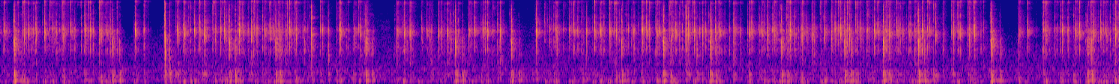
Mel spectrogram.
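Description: A grey aluminum FROG MINI mechanical keyboard with blue and purple plastic keycaps and no foam inside is typed on rapidly with fingertips. A dense stream of short, bright clacking keystrokes runs almost continuously, with only a few brief pauses.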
